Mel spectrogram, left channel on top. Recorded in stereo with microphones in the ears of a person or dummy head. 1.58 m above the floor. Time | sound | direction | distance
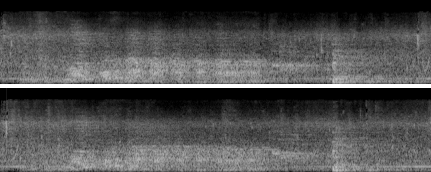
0.2 | laughter | 35° left (ahead or behind) | 1.3 m
2.7 | a drawer | 5° left (ahead or behind) | 4.5 m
